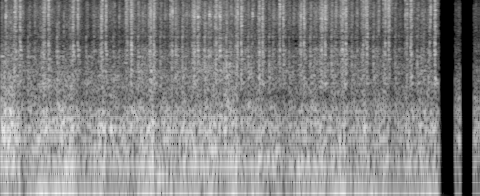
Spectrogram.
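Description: An electric sewing machine runs steadily while stitching a gathered frill onto the upper part of a garara, a continuous motor whir with rapid needle pulses, close and loud, stopping abruptly near the end.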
